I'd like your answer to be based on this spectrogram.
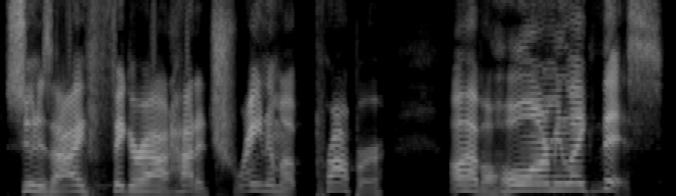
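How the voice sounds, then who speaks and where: A woman's voice: fairly high pitch, moderate pace, pushed and bright, clear, resonant tone, no room sound, clean studio sound. A woman reading as a blunt, scowling peculiar boy. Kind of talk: audiobook character reading.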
